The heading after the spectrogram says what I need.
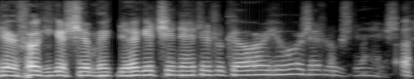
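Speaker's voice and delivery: gummy, toothless speech, pitched high. Retelling asking for an autograph at a drive-thru: toothless Stone Cold voice. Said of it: "Did Toothless Stone Cold run up on Terry Funk?".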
